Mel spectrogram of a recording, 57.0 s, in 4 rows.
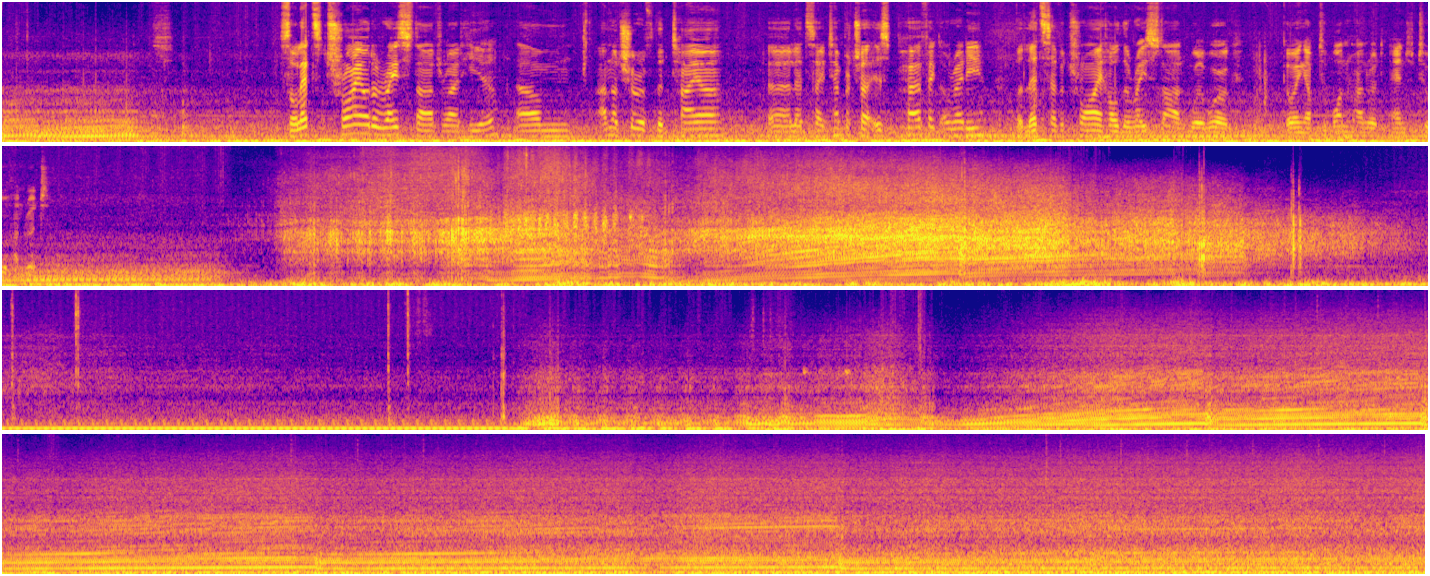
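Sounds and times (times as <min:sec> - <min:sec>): car engine idling: 0:00.0 - 0:38.2
car engine accelerating hard: 0:00.0 - 0:57.0.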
